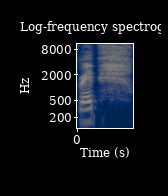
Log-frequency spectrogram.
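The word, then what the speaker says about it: Greyp: Spelled weird, but it's pronounced Grape.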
